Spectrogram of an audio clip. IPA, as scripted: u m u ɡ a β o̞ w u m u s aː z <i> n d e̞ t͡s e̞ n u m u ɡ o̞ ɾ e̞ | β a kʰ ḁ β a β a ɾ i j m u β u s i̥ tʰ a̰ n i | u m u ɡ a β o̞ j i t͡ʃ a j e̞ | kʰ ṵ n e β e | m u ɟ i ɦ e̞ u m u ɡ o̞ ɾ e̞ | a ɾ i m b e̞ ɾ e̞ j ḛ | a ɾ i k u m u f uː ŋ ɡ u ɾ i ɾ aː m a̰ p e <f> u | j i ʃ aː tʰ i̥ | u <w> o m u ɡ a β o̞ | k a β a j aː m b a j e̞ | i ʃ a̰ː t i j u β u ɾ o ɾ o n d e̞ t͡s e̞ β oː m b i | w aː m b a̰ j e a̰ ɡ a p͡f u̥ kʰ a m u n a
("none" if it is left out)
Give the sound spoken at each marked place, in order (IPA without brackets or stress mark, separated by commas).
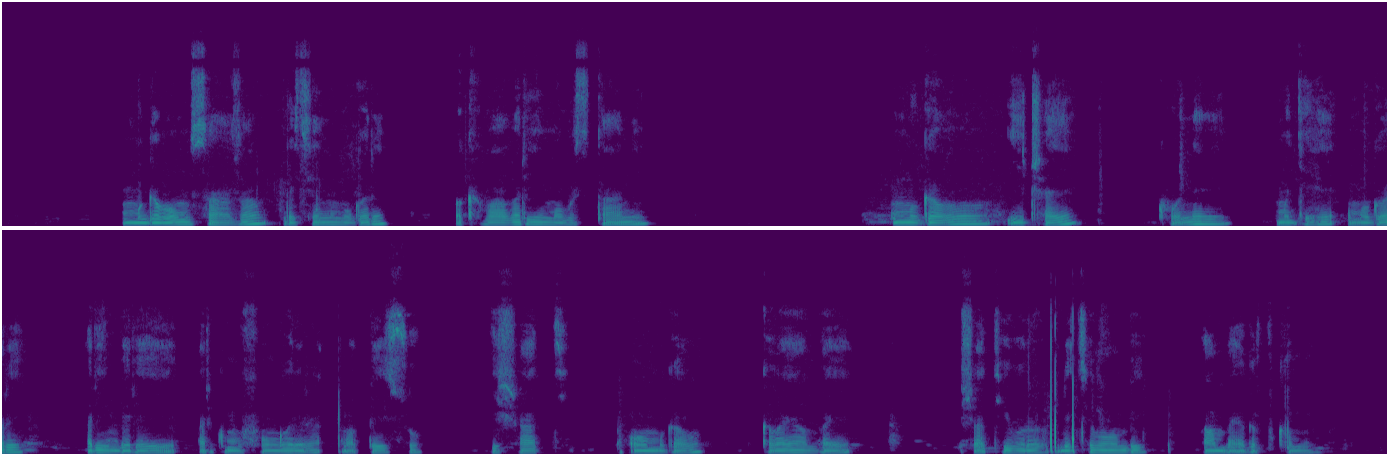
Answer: a, s, w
